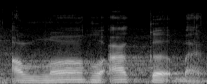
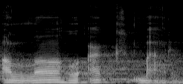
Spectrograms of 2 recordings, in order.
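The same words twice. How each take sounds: First: The k in akbar is bounced with an echo. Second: The k in akbar is plain, without a bounce. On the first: The speaker calls it wrong. "Kemudian kapnya jangan dipantulkan ... itu salah itu" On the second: The speaker calls it right. "Kayak takbir, Pak"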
